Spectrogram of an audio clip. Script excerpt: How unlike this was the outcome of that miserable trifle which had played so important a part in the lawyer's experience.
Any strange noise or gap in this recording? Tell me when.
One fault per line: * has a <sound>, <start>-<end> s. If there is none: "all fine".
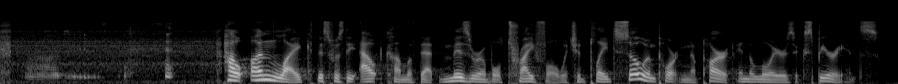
* has a laugh, 0.2-1.8 s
